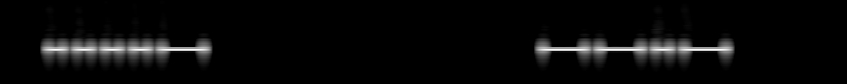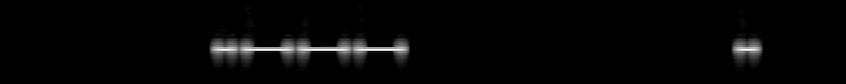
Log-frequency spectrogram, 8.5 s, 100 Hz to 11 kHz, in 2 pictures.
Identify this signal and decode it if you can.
Morse code, heard as a keyed tone, about 17 wpm, spaced as for 5 wpm, 700 Hz. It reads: 4QJE
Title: USA Call Signs - 6 Characters - 8x Character Spacing - 17wpm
